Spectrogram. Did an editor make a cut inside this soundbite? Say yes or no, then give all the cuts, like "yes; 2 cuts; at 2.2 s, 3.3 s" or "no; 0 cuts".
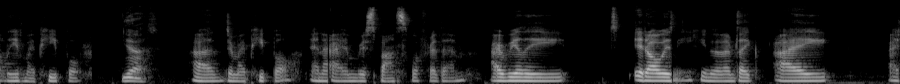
yes; 7 cuts; at 0.9 s, 2.3 s, 3.3 s, 4.8 s, 6.2 s, 6.7 s, 7.4 s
